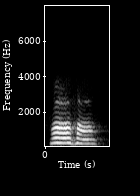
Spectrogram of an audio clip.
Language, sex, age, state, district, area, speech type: Odia, female, 30-45, Odisha, Sambalpur, rural, conversation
